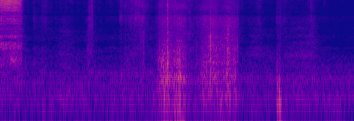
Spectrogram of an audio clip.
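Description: Faint handling noise as a large, rough stone is turned in the hand: soft rustling scrapes about halfway through and a single small click near the end.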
